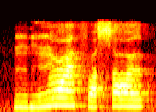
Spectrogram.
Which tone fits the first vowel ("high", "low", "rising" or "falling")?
rising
